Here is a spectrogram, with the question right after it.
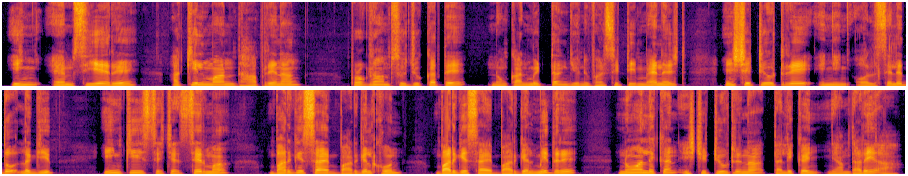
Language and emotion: Santali, neutral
